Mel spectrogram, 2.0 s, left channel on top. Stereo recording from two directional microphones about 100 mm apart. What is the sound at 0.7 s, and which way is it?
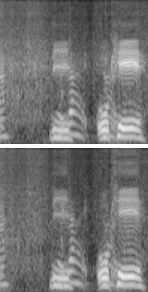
Speech, 30° right (ahead or behind).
